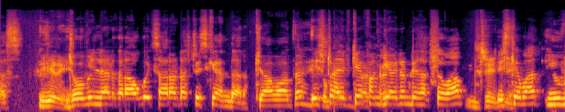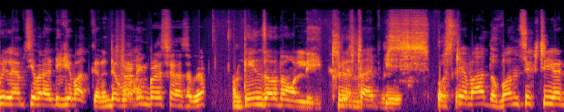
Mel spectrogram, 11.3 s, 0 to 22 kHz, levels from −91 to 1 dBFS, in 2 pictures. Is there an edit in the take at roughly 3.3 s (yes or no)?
no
